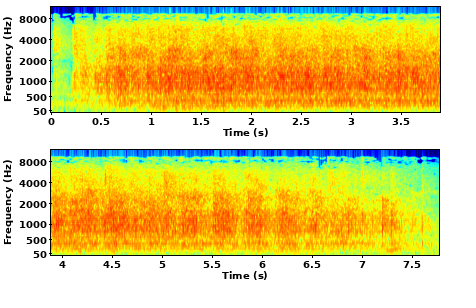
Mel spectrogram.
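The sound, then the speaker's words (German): A crowd applauds a team, clapping steadily and loudly for several seconds, a dense wash of many hands that swells early, holds, then gradually thins toward the end. “Das war augenscheinlich nur möglich, weil meiner Meinung nach ich ein geniales Team hatte, die einen echten Applaus verdient haben.”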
